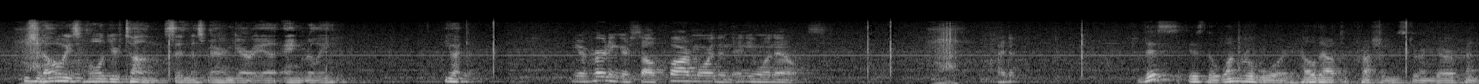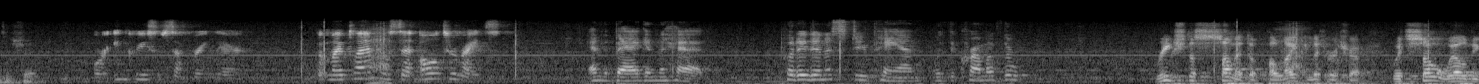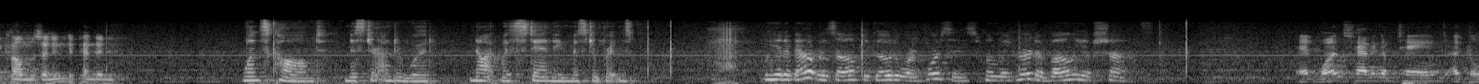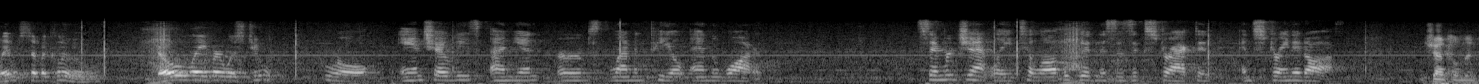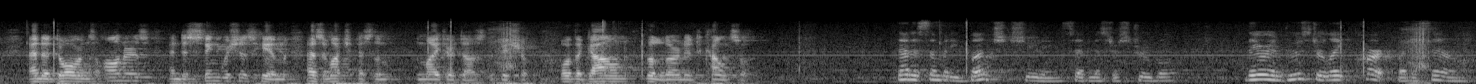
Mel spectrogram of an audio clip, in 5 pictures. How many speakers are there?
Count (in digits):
9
